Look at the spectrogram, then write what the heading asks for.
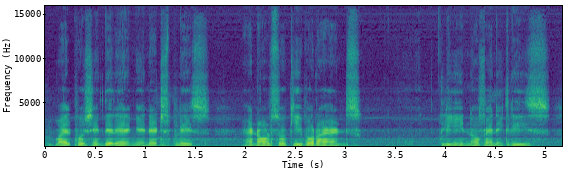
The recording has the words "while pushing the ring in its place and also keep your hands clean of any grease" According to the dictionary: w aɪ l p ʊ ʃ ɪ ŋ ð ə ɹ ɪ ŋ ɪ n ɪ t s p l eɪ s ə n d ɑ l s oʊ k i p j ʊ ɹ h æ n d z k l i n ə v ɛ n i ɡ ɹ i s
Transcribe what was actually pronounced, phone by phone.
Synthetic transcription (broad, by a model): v aɪ l p ʊ ʃ ɪ ŋ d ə ɹ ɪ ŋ ɪ n ɪ t s p l eɪ s ə n d ɑ l s oʊ k i p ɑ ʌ ɹ h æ n d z k l i n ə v ɛ n i ɡ ɹ i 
